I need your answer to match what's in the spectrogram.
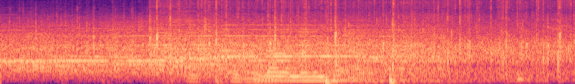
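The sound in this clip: Audience applause welcomes a speaker to the stage at a morning gathering, a steady, dense wash of clapping that holds evenly throughout.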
